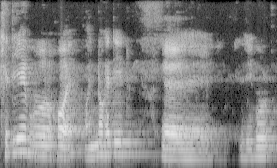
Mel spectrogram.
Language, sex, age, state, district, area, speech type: Assamese, male, 45-60, Assam, Dhemaji, rural, spontaneous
